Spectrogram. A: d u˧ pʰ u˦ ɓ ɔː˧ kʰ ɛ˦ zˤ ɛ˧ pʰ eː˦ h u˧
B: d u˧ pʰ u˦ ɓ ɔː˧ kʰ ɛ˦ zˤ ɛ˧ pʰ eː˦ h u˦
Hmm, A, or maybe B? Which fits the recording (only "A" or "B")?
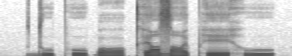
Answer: B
